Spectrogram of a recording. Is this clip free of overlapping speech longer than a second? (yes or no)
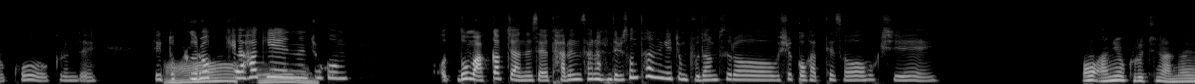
no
